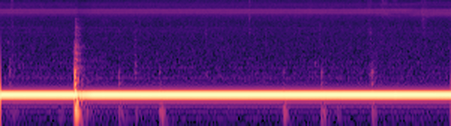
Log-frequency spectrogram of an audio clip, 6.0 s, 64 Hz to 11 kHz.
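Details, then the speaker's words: Line 6 DT25 guitar amp with intermittent power dropouts, leads on multi-connectors being waggled: steady hum with one sharp pop near the start and fainter crackles, popping on its own in the background; intermittent fault from a failing valve. "it's popping and banging away in the background it's very easy to fool yourself into thinking that you've just done that by moving something"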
